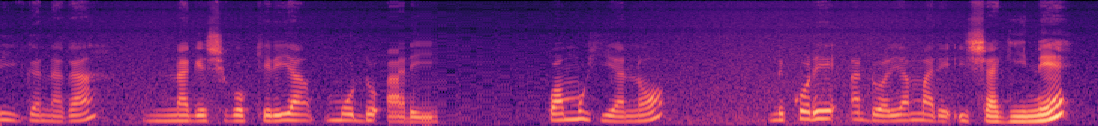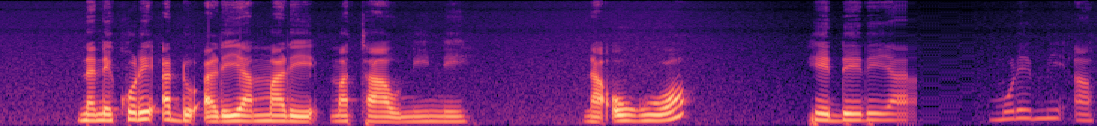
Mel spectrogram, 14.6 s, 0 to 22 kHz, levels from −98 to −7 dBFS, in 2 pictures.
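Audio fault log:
2.56–3.64 s and 13.31–13.81 s, robotic sound from repeated short buffers: the speech turns into a rigid metallic 50 Hz buzz. It is likely caused by late audio, with the last 20 ms replayed over about half, then most, of each stretch. The spectrogram shows even 50 Hz harmonic stripes, and the waveform shows identical repeating cycles.
7.75–10.43 s, automatic gain falling: the gain control judged the input too loud or its background noise too strong and eased it down by about 5 dB, so the speech and the room noise sink together. The waveform envelope tapers steadily, and the spectrogram darkens evenly across all frequencies, including the noise floor.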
